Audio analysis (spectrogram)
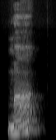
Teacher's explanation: without rising or falling, it's neutral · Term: high level tone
